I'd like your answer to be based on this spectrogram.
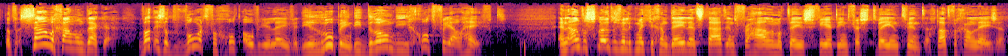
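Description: A man's voice: high voice, animated, moderate pace, bright, forceful tone. A man preaching a fervent sermon in a church and reading scripture with strong emphasis. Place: church hall with congregation. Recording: long reverb of a church hall.

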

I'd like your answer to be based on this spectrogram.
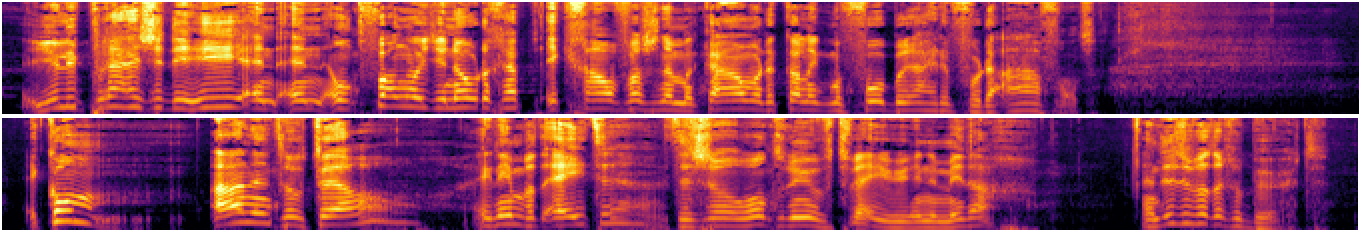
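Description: A man from the Netherlands preaching a testimony sermon, telling a story with acted dialogue and moving between hushed and loud passages. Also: on the high side, gravelly, no echo, clean studio sound.

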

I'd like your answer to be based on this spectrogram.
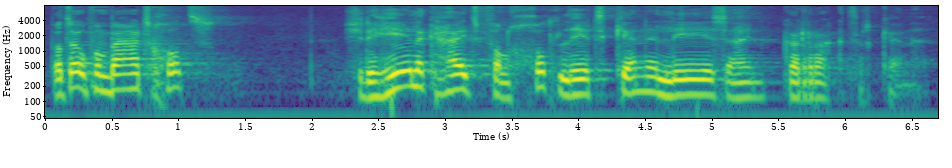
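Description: A middle-aged man preaching a sermon, moving between loud emphatic declarations and hushed, near-whispered prayer. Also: mid-range voice, a little slow. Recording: long hall reverb.

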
